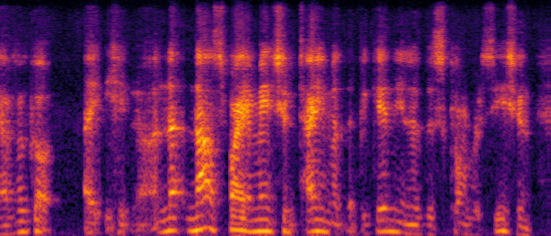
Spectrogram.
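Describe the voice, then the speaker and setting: Speaking with a Scottish accent at a moderate pace, a man uses lively intonation. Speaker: nurse. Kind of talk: casual chat. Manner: halting.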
